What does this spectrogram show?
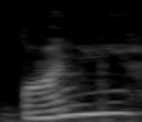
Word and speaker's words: Phany: And it's the, I think you pronounce it Phany. It's spelled P-H-A-N-Y, I think so.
